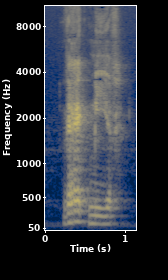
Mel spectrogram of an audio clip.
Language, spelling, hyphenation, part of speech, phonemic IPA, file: Dutch, werkmier, werk‧mier, noun, /ˈʋɛrk.miːr/, Nl-werkmier.ogg
- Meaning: worker ant, ergate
